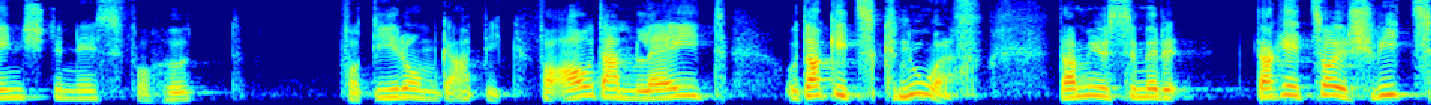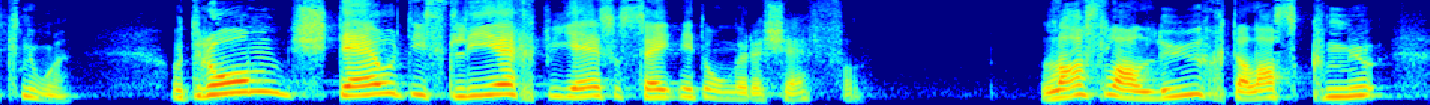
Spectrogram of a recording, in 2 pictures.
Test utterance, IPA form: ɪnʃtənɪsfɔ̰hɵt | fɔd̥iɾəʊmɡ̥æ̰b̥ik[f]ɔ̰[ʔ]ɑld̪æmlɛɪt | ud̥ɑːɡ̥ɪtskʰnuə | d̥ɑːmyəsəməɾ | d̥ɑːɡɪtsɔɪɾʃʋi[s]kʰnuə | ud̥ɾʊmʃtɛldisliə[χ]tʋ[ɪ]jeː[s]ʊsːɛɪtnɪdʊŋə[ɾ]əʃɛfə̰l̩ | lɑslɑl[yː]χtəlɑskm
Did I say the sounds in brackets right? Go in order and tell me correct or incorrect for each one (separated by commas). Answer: correct, correct, incorrect, correct, incorrect, correct, correct, correct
